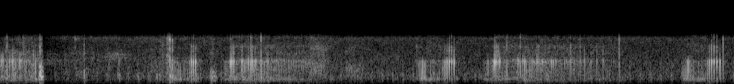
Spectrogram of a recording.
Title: Cute baby Snoring baby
